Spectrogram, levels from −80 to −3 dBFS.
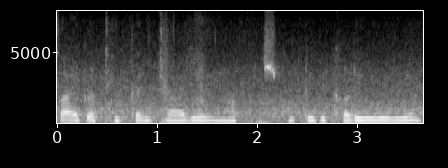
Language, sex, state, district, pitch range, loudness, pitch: Hindi, female, Haryana, Charkhi Dadri, 220-230 Hz, -15 LUFS, 225 Hz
